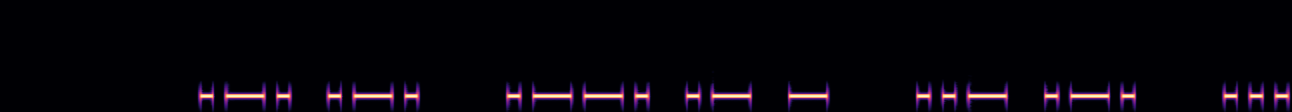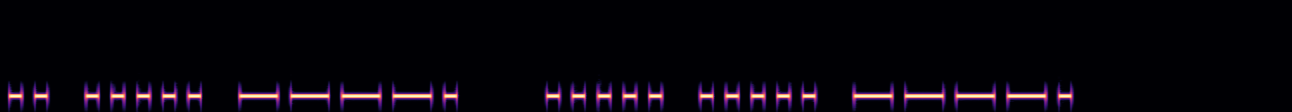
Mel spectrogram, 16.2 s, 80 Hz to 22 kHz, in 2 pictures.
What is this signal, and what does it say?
Morse code, heard as a keyed tone, about 15 wpm, 650 Hz. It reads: RR PAT UR 559 559
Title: SOTA QSO Practice 15wpm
